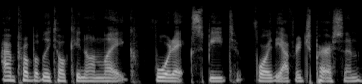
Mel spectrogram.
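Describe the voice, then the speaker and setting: A woman with a Scottish accent speaks with fairly even intonation in a dry, close recording with no echo, very clean and with a silent background. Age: 40s. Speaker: podcast host. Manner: very fast talker.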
